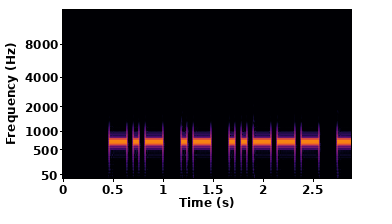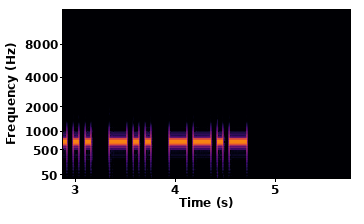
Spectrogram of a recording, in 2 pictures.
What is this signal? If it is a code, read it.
Morse code, heard as a keyed tone, about 20 wpm, 700 Hz. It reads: KA2DDQ
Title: USA Call Signs - 6 Characters - Repeated 3x - 20wpm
